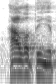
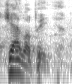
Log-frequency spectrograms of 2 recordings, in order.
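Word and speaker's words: jalapeño: That's jalapeno." And I made the mistake of trying to explain that to him. I said, "I know it's a J, but it's pronounced with an H.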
